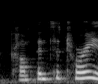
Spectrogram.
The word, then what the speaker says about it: compensatory: Non-exempt employees entitled to overtime compensation will either acrew compens compens compensatory, is that how you pronounce it?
